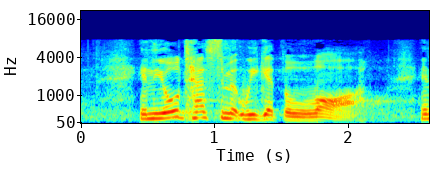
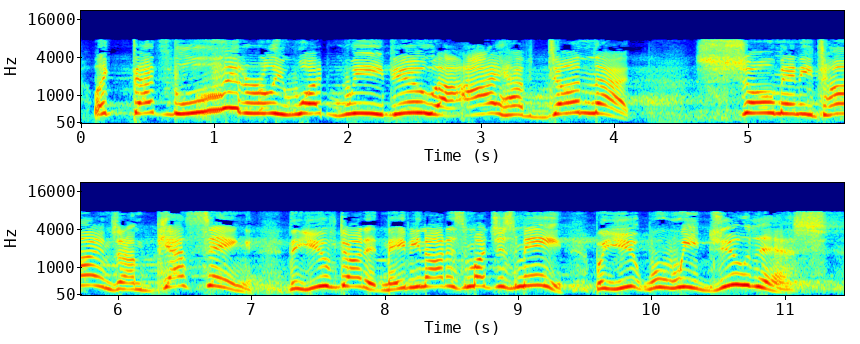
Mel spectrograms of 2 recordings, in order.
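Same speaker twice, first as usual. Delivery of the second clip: higher, driving sermon delivery; impassioned preaching; 4 dB louder than usual. Acted. Preacher urging congregation, impassioned full-force preaching. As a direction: preach it with rising fire.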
